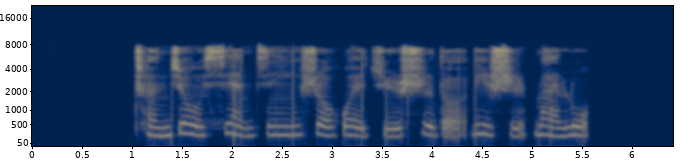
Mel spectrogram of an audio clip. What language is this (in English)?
Chinese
